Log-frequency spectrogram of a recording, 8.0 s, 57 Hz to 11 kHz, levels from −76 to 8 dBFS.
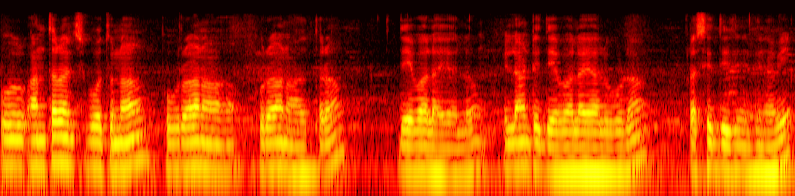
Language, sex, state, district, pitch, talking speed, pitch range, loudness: Telugu, male, Telangana, Nalgonda, 115 Hz, 75 wpm, 110-120 Hz, -18 LUFS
